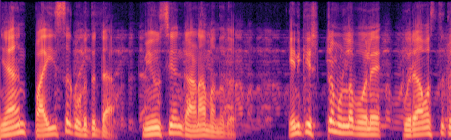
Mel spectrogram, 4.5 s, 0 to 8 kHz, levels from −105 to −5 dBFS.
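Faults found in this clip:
Feedback echo between two devices, 0.54 s to end: speech returns about every 0.4 s at about -19 dB, a discrete delayed copy rather than a diffuse room tail; second device's playback re-captured.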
